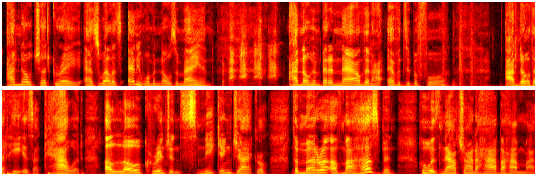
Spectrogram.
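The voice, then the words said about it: Deliberately bad put-on accent. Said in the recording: “I need to do a bad accent... You have to do an accent of some sort”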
